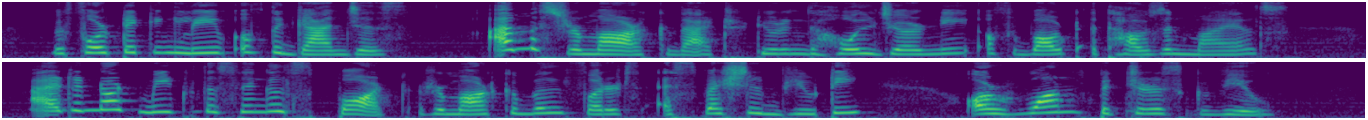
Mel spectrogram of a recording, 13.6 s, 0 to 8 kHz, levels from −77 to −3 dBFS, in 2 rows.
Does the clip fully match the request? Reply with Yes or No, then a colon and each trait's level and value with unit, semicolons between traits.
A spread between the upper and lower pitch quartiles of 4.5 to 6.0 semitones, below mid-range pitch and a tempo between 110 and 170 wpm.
No: average, 5.2 semitones; high, 240 Hz; average, 160 wpm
